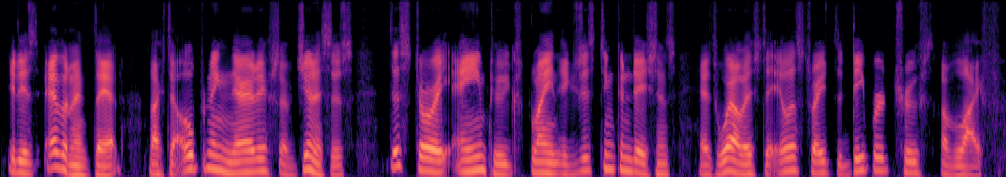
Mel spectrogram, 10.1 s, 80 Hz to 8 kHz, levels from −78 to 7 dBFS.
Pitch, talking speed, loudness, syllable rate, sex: 140 Hz, 160 wpm, -19 LUFS, 5.3 syllables/s, male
